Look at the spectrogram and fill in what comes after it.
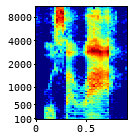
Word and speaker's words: Uzala: I tried to pay attention to how they pronounce it in the movie, and it's Usala. – Usala? – Usala.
